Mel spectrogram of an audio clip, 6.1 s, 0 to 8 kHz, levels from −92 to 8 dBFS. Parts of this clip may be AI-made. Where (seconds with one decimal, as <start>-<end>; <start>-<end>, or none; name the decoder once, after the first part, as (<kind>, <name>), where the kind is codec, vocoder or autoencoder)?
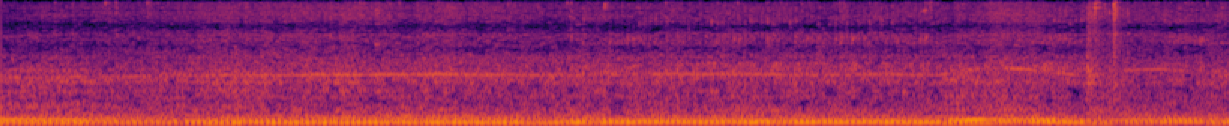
0.0-5.3 (vocoder, BigVGAN v2)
